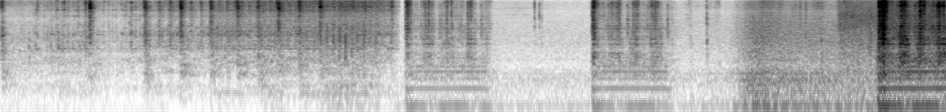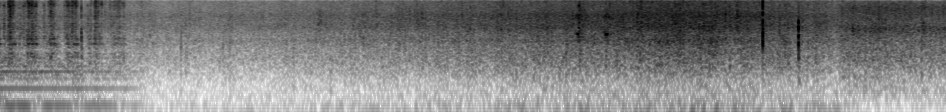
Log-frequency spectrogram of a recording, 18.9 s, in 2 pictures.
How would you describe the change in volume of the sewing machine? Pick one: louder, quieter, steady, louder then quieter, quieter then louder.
louder.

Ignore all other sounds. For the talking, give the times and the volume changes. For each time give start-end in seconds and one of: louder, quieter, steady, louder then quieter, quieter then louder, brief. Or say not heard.
not heard.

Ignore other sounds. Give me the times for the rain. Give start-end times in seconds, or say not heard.
8.3-18.8.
